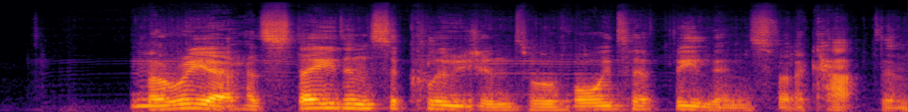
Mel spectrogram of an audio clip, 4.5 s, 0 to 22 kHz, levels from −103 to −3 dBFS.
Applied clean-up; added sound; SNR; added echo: neural mask model RNNoise.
